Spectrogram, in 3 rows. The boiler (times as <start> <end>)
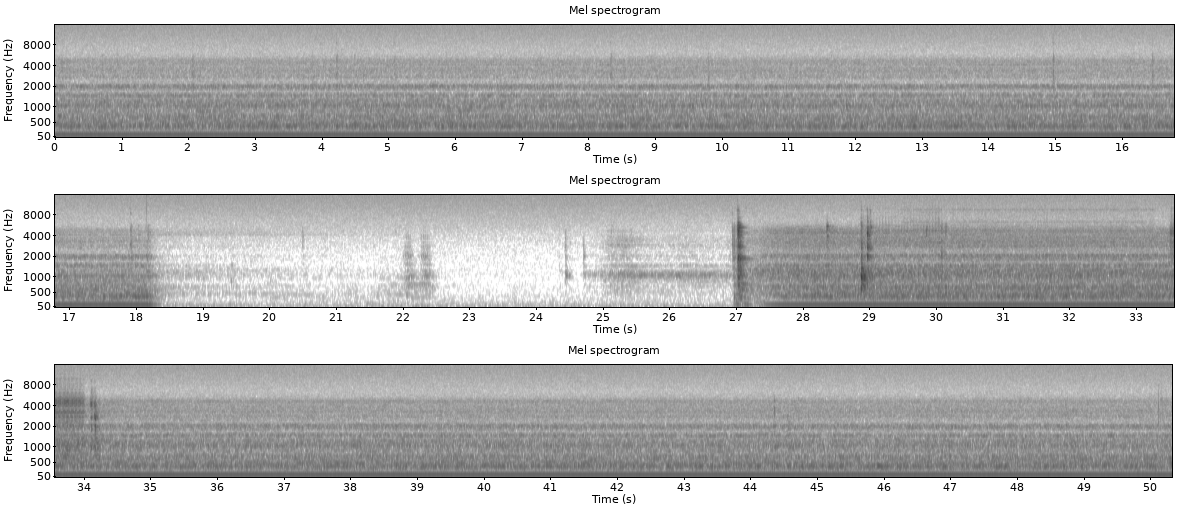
24.4 41.2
